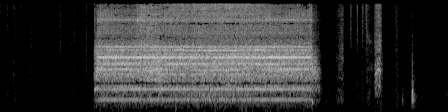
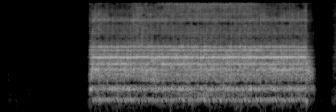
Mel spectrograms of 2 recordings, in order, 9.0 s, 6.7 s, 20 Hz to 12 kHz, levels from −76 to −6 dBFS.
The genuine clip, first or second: first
